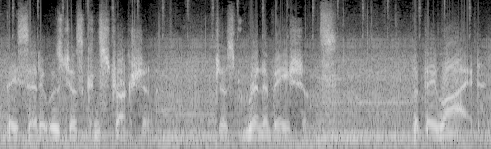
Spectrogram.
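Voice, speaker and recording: A man narrating analog horror in the grave, measured manner of an emergency announcer. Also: low voice, poor audio. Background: music.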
